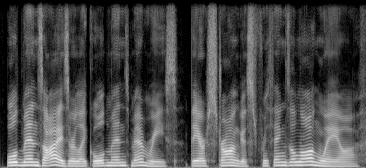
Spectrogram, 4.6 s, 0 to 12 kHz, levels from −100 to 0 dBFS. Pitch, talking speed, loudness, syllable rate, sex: 190 Hz, 220 wpm, -17 LUFS, 5.2 syllables/s, female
